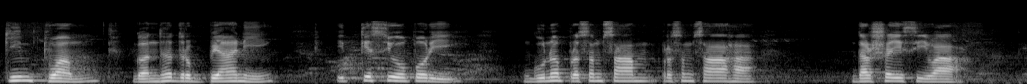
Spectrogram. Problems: background sounds at intervals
